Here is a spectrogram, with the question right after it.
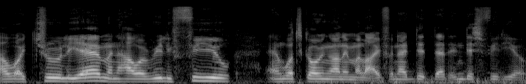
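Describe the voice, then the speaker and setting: Someone with a Dutch accent talks at a fairly quick pace, keeping the intonation fairly even. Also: man, medium pitch for a man. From Netherlands. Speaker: spiritual vlogger. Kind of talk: personal vlog monologue. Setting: outdoors on a football field. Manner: halting, many fillers and repetitions.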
